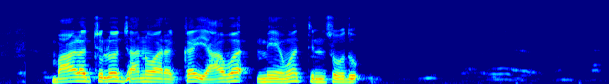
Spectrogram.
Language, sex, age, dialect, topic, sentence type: Kannada, male, 25-30, Dharwad Kannada, agriculture, question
